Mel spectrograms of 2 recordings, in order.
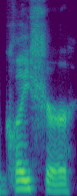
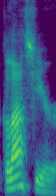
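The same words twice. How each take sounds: First: It is said with an American pronunciation. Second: It is said with a non-American pronunciation.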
